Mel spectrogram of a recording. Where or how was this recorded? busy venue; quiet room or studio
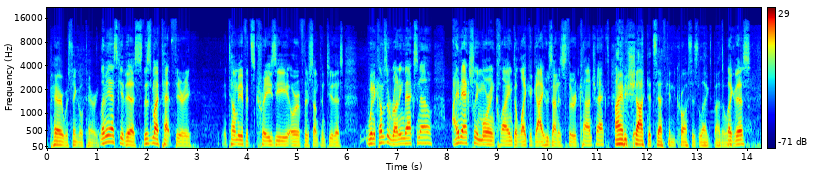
busy venue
